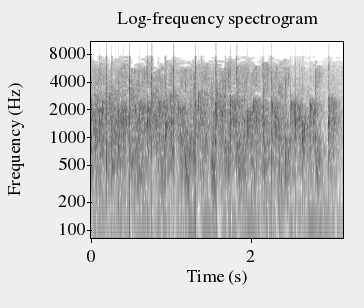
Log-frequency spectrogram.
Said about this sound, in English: So we're going to have to give him a huge applause for that.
